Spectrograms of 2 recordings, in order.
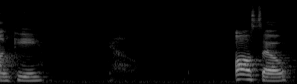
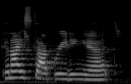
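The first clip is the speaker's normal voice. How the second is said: usual speaking voice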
